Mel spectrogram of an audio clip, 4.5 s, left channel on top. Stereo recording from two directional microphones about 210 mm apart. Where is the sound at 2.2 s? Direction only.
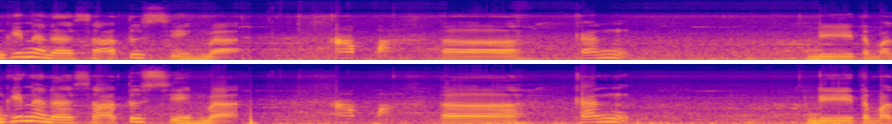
55° right (ahead or behind).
